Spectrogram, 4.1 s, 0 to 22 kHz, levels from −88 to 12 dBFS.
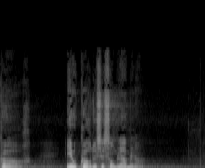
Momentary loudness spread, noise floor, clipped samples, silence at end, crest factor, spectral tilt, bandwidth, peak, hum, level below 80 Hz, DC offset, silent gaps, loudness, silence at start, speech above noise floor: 17 LU; -60 dBFS; under 0.1%; 1.25 s; 22 dB; -6 dB/octave; 15 kHz; -6 dBFS; none; -52 dBFS; under 0.1%; none; -25 LUFS; 0 s; 36 dB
